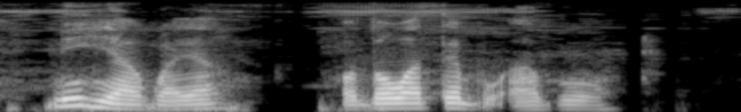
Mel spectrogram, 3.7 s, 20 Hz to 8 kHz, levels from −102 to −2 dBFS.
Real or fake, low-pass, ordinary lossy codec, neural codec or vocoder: real; 7.2 kHz; none; none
